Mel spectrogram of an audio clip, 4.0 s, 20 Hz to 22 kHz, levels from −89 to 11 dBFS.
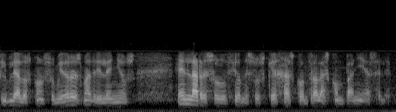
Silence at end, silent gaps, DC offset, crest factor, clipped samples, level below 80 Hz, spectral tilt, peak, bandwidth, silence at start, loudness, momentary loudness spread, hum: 0.05 s; none; under 0.1%; 26 dB; under 0.1%; -76 dBFS; -3.5 dB/octave; -8 dBFS; 12.5 kHz; 0 s; -33 LUFS; 13 LU; none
